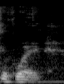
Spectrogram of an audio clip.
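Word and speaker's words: Louque: The group includes General Mazovia, a student of dead languages, Armand I think it's Lequay, pronounced Lequay, portrayed by Dean Jagger,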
